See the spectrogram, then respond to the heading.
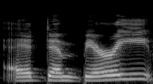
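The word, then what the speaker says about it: Edebiri: And Ava, I can never say her name, Edembury for The Bear.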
